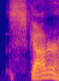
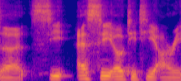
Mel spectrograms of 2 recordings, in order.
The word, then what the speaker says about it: Scottre: Scotter Humphrey, and I guarantee I pronounced the dude's first name wrong. It's Scottre Humphrey.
